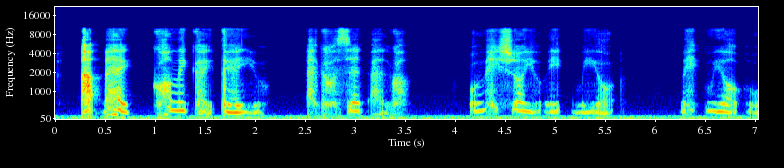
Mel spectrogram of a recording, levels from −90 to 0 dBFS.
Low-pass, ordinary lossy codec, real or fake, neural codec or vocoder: 9.9 kHz; none; fake; autoencoder, 22.05 kHz, a latent of 192 numbers a frame, VITS, trained on many speakers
